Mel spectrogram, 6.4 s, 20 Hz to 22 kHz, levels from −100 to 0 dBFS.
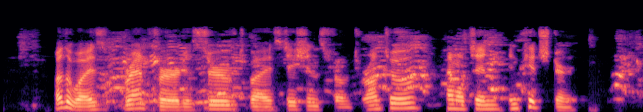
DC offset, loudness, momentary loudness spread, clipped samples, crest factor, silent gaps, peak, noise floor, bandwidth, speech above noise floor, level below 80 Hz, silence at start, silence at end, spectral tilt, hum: under 0.1%; -17 LUFS; 9 LU; under 0.1%; 16 dB; none; -2 dBFS; -52 dBFS; 8.2 kHz; 35 dB; -62 dBFS; 0.55 s; 0 s; -4.5 dB/octave; none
